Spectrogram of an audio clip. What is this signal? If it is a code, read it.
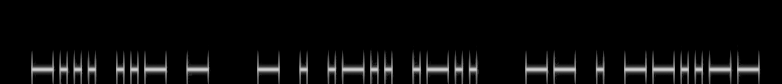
Morse code, heard as a keyed tone, about 17 wpm, 700 Hz. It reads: BUT TELL ME,
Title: Sentences from Top 1500 Words 17wpm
